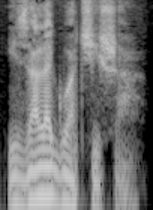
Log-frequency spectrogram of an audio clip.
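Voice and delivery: usual speaking voice

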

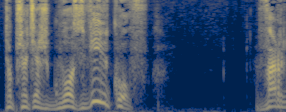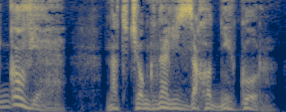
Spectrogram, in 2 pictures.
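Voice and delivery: loud alarmed warning; cry out. A narrator's reading. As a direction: raise the alarm to the company. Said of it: "zawołał". (głośne ostrzeżenie)

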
